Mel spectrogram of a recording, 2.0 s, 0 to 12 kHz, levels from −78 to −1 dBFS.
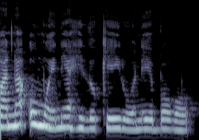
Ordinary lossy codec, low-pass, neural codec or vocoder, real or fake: none; none; none; real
